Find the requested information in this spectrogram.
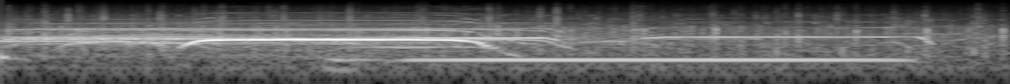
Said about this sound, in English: Can I get another round of applause, please,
